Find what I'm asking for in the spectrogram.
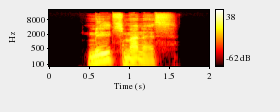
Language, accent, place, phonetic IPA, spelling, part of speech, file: German, Germany, Berlin, [ˈmɪlçˌmanəs], Milchmannes, noun, De-Milchmannes.ogg
- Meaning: genitive singular of Milchmann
